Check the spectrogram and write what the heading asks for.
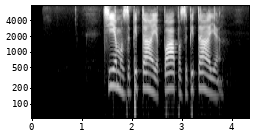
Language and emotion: Russian, angry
